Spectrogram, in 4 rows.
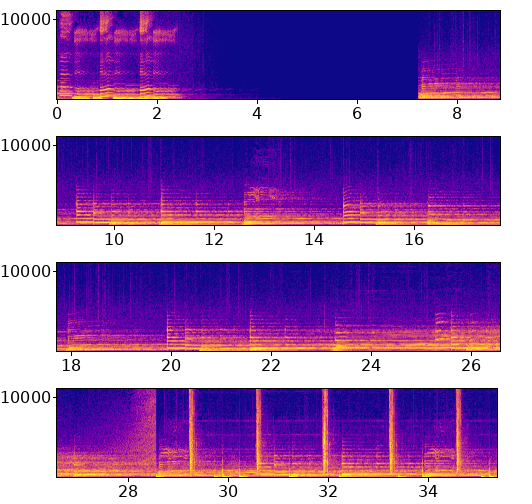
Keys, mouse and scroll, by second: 8.2 ctrl+z, 8.7 ctrl+z, 10.8 ctrl+click, 12.5 alt+click, 13.8 ctrl+click, 15.4 ctrl+click, 16.5 ctrl+click, 21.9 alt+shift+click, 22.6 alt+click, 23.6 shift+click, 24.7 ctrl+click, 26.7 ctrl+click, 28.8 shift+click, 29.8 ctrl+click, 32.7 alt+click, 33.6 ctrl+click, 34.6 ctrl+click, 35.1 shift+click.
